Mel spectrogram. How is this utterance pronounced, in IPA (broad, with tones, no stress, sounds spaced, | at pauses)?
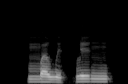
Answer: m ɐ˧ w ɪ˨ k̚ l ɪ˥ ŋ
